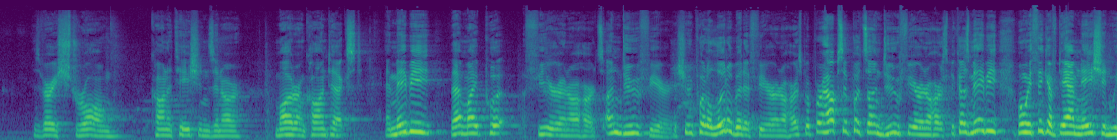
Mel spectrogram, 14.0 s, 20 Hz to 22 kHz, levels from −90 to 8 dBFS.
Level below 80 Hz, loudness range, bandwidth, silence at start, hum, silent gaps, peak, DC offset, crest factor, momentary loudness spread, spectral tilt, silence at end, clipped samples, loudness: -54 dBFS; 6 LU; 17 kHz; 0.45 s; none; none; 0 dBFS; under 0.1%; 16 dB; 11 LU; -5.5 dB/octave; 0 s; under 0.1%; -17 LUFS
